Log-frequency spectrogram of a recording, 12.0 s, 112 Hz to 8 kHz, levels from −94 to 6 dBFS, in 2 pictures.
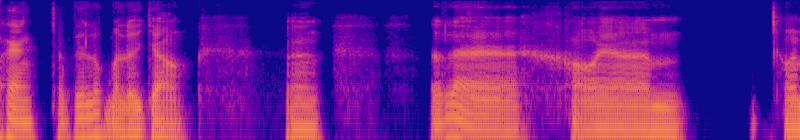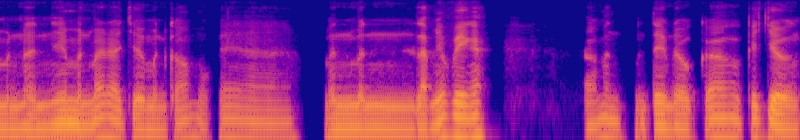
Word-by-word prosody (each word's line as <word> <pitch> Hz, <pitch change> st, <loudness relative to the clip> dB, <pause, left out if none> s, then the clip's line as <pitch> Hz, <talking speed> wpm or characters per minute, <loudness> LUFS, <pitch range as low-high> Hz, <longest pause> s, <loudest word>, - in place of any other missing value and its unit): khăn 95 Hz, -5 st, +1 dB, 0.2 s
trong 90 Hz, -, -7 dB
cái 110 Hz, +2 st, -2 dB
lúc 120 Hz, +2 st, -2 dB
mà -, -, -1 dB
lựa 70 Hz, +1 st, 0 dB
chọn. 75 Hz, -, -1 dB, 0.7 s
Ờ, 80 Hz, -1 st, -3 dB, 0.8 s
đó -, -, -3 dB
là 80 Hz, -8 st, 0 dB, 0.3 s
hồi, 80 Hz, +1 st, -1 dB
à, 80 Hz, -1 st, 0 dB, 1.0 s
hồi 80 Hz, 0 st, 0 dB
mình 80 Hz, 0 st, +1 dB
hình 80 Hz, 0 st, +2 dB
như 90 Hz, +2 st, +5 dB
mình 90 Hz, -3 st, +4 dB
mới 105 Hz, +5 st, +3 dB
ra 110 Hz, -3 st, +3 dB
trường, 75 Hz, 0 st, +1 dB
mình 75 Hz, 0 st, -2 dB
có 95 Hz, +5 st, -2 dB
một 100 Hz, -6 st, -6 dB
cái, 105 Hz, +1 st, -2 dB
à, 95 Hz, -1 st, -3 dB, 0.2 s
mình 80 Hz, +2 st, +2 dB
mình 75 Hz, -1 st, +1 dB
làm 80 Hz, 0 st, +3 dB
giáo 100 Hz, -, +5 dB
viên 115 Hz, -1 st, +6 dB
á, 120 Hz, -, +3 dB, 0.7 s
đó, 85 Hz, -, -2 dB
mình 100 Hz, -2 st, -1 dB
mình -, -, -6 dB
tìm 85 Hz, -2 st, +4 dB
được 80 Hz, -2 st, +2 dB
có 110 Hz, +1 st, +3 dB
một 105 Hz, -2 st, 0 dB
cái 105 Hz, -, +1 dB
trường 80 Hz, -2 st, +6 dB
85 Hz, 200 wpm, -27 LUFS, 80-100 Hz, 1.0 s, viên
